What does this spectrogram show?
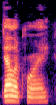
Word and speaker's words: Delacroix: Bobby and Harry Jones and Dickie Delacroix, the villagers pronounced his name Delacroix, eventually made a great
